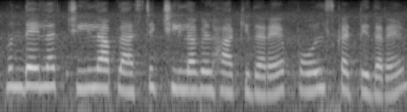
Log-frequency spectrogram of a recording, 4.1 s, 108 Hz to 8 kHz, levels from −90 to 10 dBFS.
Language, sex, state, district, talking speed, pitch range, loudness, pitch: Kannada, female, Karnataka, Raichur, 115 wpm, 240-275 Hz, -18 LUFS, 255 Hz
